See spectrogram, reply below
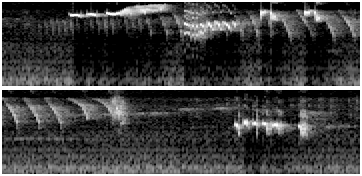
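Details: Orange-headed thrush male belting out song that sets other birds off: high thin whistles, then a fast series of down-slurred notes, a short pause, and a burst of repeated mid-high chirps.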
